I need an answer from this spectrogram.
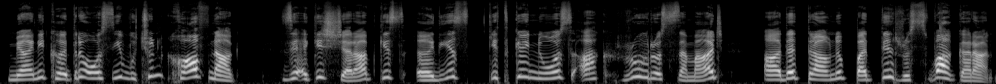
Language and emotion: Kashmiri, disgusted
